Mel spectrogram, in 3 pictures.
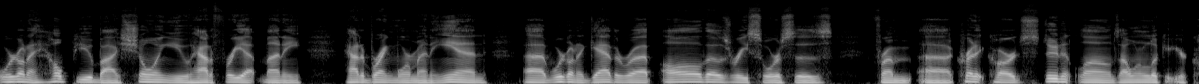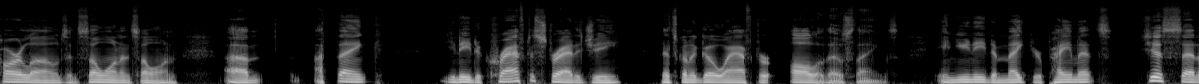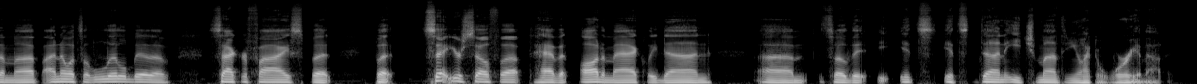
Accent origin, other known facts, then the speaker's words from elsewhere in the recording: Lindsay, Oklahoma, United States; now in Oklahoma City, United States; I grew up in Lindsay, Oklahoma, but for the last fourteen years, I've lived in South Oklahoma City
